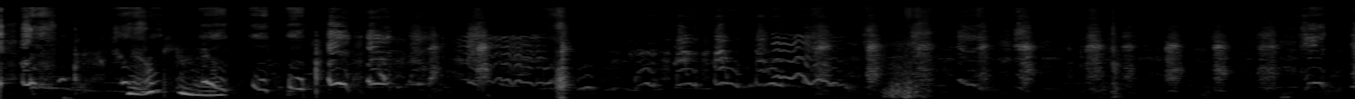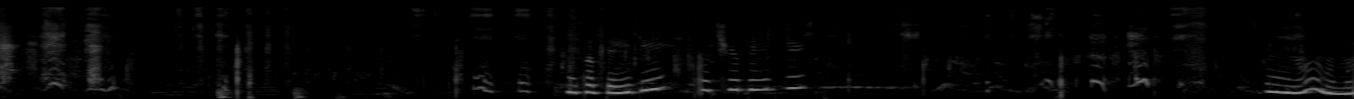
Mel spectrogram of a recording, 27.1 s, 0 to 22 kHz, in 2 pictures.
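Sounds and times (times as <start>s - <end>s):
dog whimpering: 0.0s - 9.9s, 17.6s - 19.2s, 21.2s - 27.0s.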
